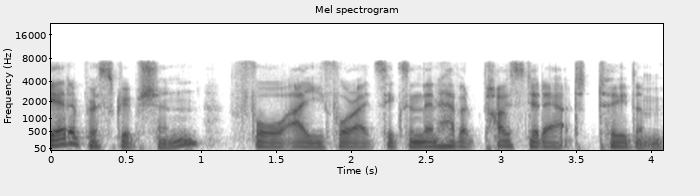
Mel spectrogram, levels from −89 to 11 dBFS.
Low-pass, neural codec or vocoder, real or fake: 7.2 kHz; none; real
